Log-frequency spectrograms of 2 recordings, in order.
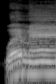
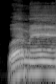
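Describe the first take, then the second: Both takes have the same delivery.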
